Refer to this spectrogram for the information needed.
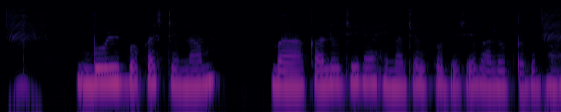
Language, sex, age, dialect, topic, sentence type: Bengali, female, 18-24, Rajbangshi, agriculture, question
